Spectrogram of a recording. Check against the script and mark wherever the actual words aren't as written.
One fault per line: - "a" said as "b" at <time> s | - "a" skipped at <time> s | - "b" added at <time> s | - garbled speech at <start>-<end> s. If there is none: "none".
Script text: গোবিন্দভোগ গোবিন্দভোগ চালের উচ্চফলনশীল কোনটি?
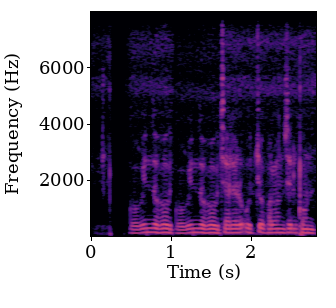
none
